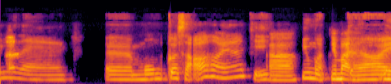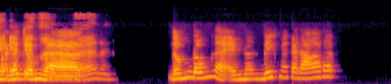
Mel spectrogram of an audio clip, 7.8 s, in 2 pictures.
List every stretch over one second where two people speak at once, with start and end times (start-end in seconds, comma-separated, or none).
2.6-4.7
